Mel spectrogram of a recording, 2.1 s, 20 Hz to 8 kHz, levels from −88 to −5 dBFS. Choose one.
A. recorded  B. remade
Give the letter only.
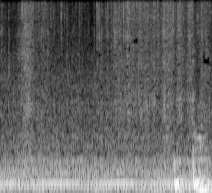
A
